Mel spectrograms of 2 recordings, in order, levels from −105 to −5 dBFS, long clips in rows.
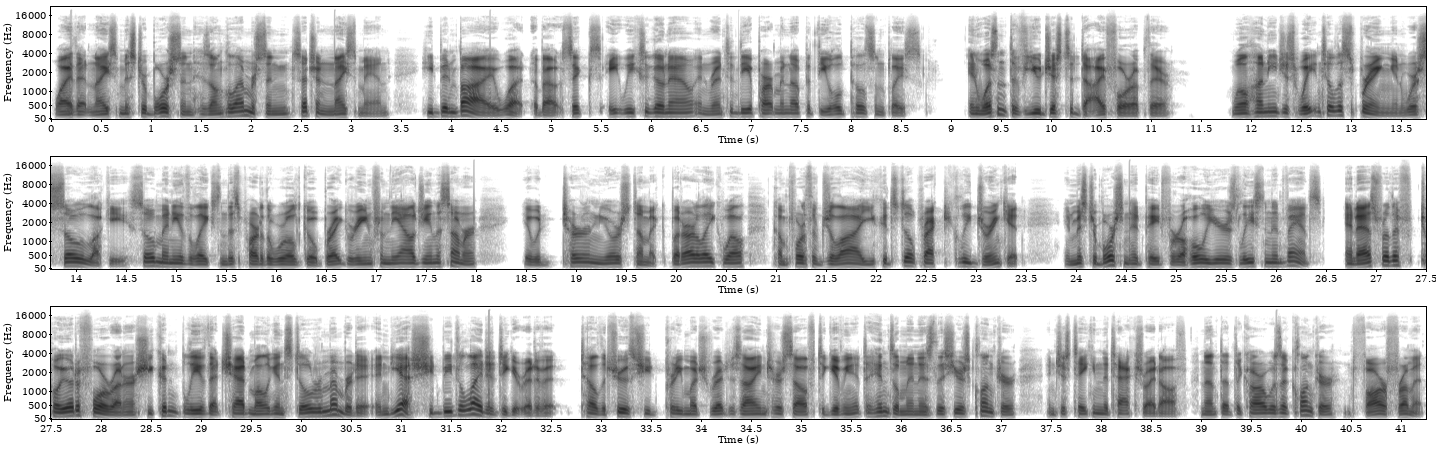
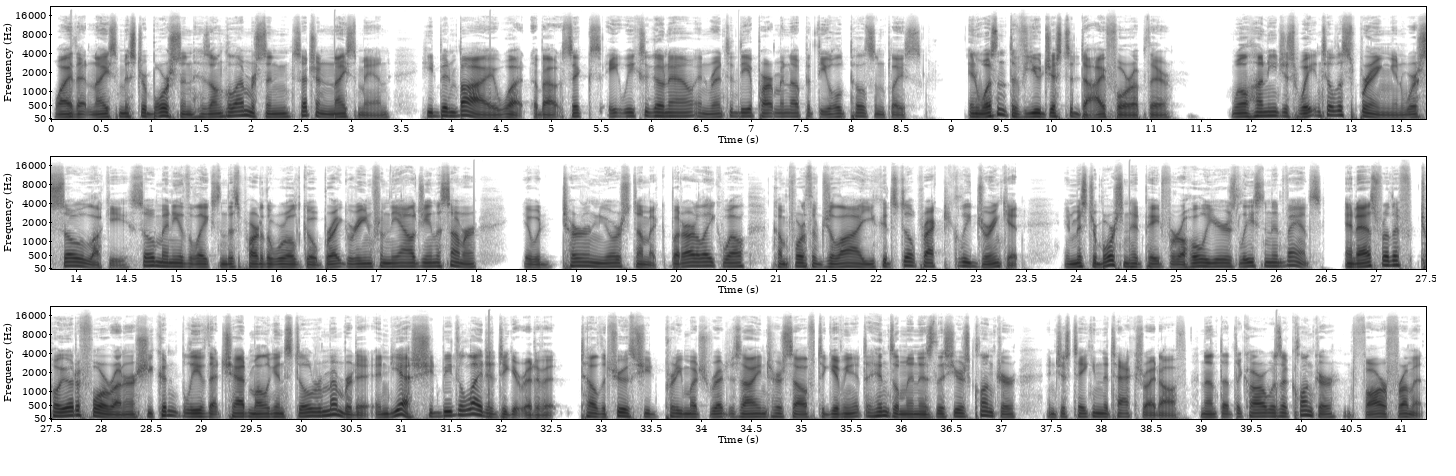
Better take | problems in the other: second | thin; very slightly; fading below 250 Hz

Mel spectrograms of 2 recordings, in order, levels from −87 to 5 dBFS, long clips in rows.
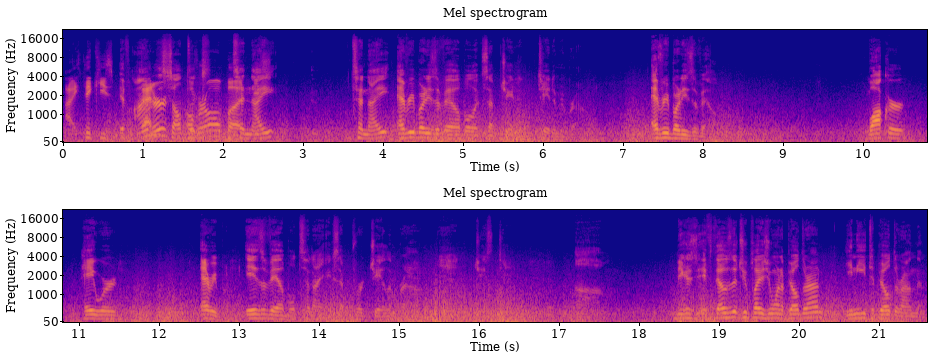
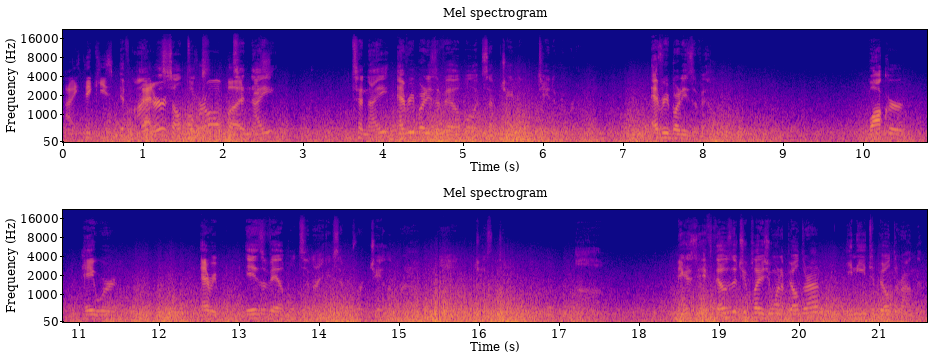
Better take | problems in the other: first | wind noise on the microphone; heavy; 3 dB below the speech; occasional gusts in the first

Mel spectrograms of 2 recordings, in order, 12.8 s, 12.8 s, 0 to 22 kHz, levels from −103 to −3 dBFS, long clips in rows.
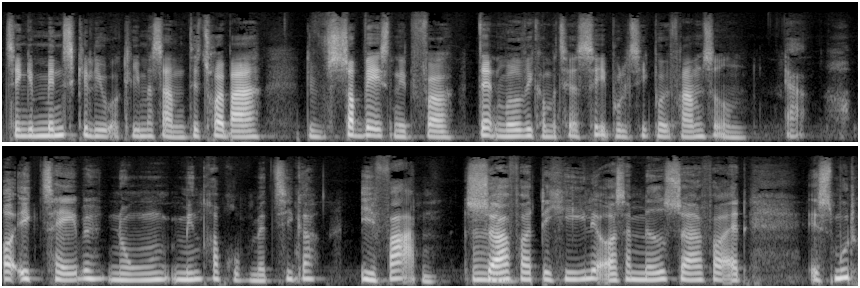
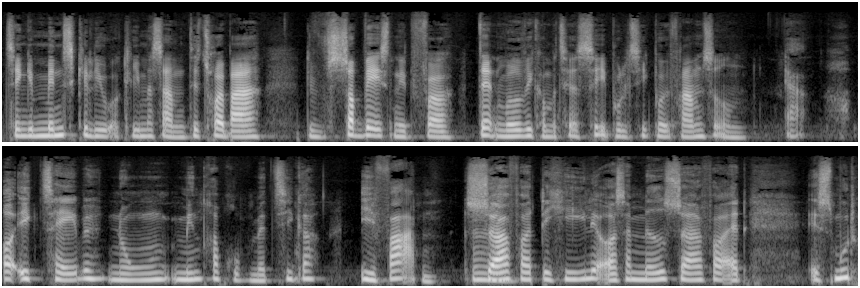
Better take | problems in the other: neither | none

